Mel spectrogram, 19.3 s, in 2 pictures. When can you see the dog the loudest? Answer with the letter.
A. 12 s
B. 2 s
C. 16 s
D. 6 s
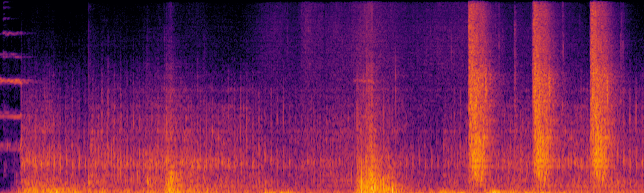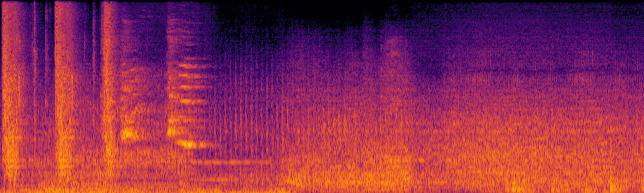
A.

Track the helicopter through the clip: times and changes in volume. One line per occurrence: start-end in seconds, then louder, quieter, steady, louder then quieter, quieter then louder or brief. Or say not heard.
0.0-19.2 quieter then louder.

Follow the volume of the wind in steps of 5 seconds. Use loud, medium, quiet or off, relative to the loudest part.
medium, loud, medium, loud.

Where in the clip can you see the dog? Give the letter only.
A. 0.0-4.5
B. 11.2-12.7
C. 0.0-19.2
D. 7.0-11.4
B.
